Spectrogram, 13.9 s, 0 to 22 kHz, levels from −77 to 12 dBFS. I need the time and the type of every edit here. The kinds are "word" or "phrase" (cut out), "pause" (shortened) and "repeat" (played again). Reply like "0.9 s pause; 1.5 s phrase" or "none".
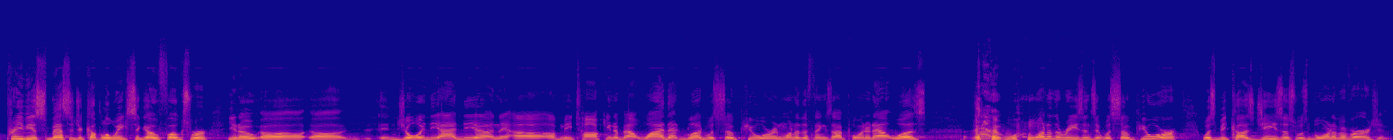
none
